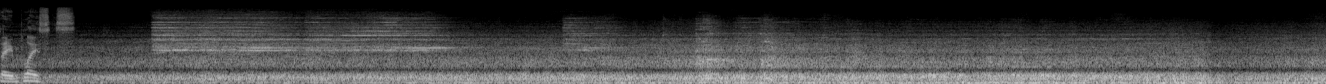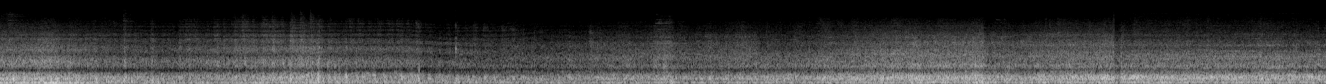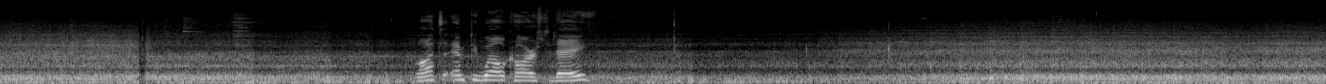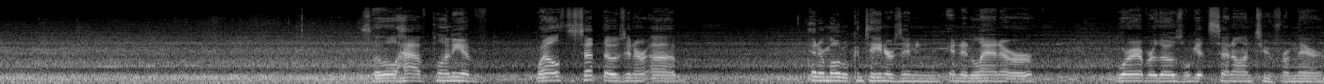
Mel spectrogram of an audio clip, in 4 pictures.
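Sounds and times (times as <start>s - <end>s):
freight train rolling past: 0.0s - 53.0s
high wheel squeal: 1.5s - 4.7s, 5.6s - 6.2s.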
